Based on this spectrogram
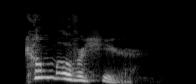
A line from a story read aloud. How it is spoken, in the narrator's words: he said in that dripping voice of his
